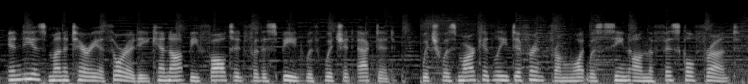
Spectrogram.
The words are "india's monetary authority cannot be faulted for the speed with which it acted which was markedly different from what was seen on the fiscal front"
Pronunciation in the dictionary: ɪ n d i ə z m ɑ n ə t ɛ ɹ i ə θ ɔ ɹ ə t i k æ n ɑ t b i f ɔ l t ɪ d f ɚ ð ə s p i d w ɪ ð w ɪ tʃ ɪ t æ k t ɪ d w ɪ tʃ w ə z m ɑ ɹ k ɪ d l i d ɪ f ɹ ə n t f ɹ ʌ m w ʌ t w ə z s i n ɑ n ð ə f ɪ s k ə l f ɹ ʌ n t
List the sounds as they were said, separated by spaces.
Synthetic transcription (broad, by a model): ɪ n d i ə z m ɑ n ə t ɛ ɹ i ə θ ɔ ɹ ə t i k æ n ɑ t b i f ɔ l t ɪ d f ɚ ð ə s p i d w ɪ ð w ɪ tʃ ɪ t æ k t ɪ d w ɪ tʃ w ə z m ɑ ɹ k ɪ d l i d ɪ f ɹ ə n t f ɹ ʌ m w ʌ t w ə z s i n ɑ n ð ə f ɪ s k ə l f ɹ ʌ n t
